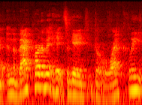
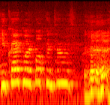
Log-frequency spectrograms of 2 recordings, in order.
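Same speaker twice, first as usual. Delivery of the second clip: whiny hurt friend; 11 semitones higher, 3 dB louder, slower than usual. Retold or imitated. Injured friend's retold complaint.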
